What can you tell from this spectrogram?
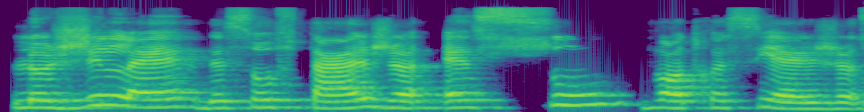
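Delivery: slowly repeating "sous votre siège" with a plain U; slow French repeat. Shown as a demonstration. Teacher repeats the safety line, slow careful French. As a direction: model "sous" as a pure round U, slowly. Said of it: "Sous é o U mesmo".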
